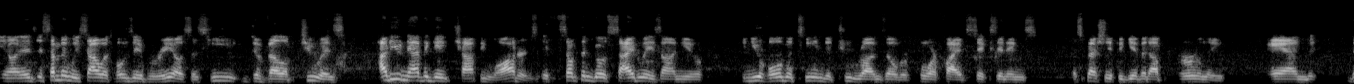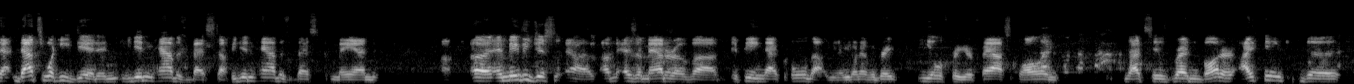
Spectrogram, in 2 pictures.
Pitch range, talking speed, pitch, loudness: 125-170 Hz, 220 wpm, 145 Hz, -24 LUFS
